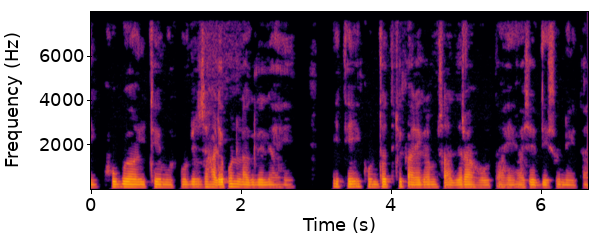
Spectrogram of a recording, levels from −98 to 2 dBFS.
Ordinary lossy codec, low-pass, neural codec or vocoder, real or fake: none; none; none; real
